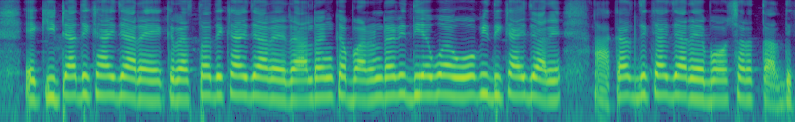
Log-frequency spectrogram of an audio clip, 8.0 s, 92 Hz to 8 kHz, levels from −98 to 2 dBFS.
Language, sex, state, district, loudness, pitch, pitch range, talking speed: Hindi, female, Uttar Pradesh, Hamirpur, -17 LUFS, 240 Hz, 220-245 Hz, 270 wpm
